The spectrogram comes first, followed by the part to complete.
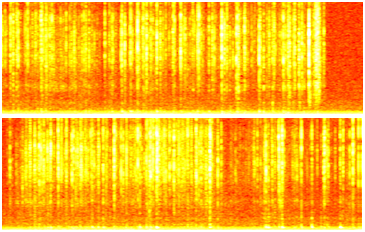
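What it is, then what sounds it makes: Sequin fabric scratched with fingernails. Long black nails scratch and brush across the rows of a flat silver sequin fabric, making dense, bright, crackly clicking and rustling. A steady low hum runs underneath. The scratching pauses briefly around the five-second mark, then resumes with the same crisp, high-pitched texture.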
